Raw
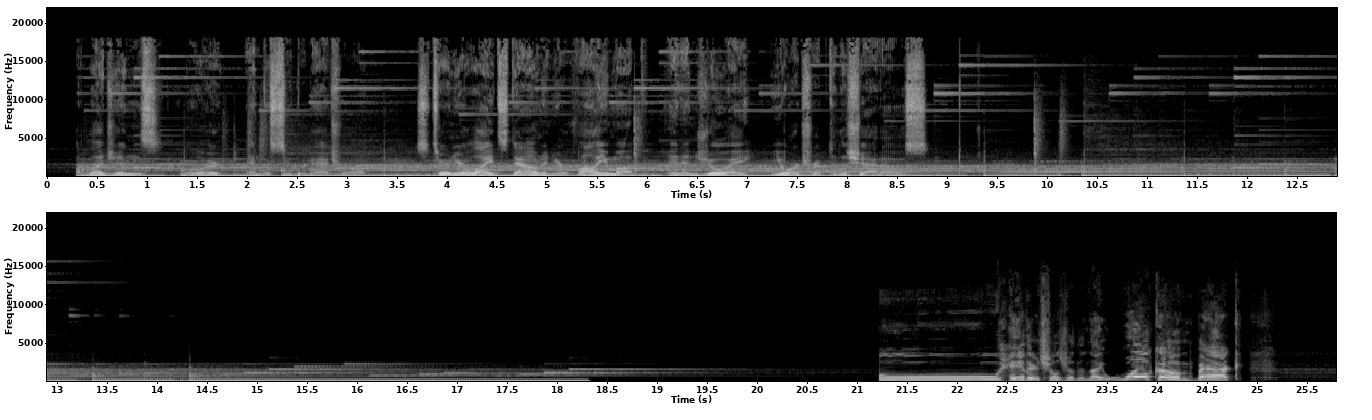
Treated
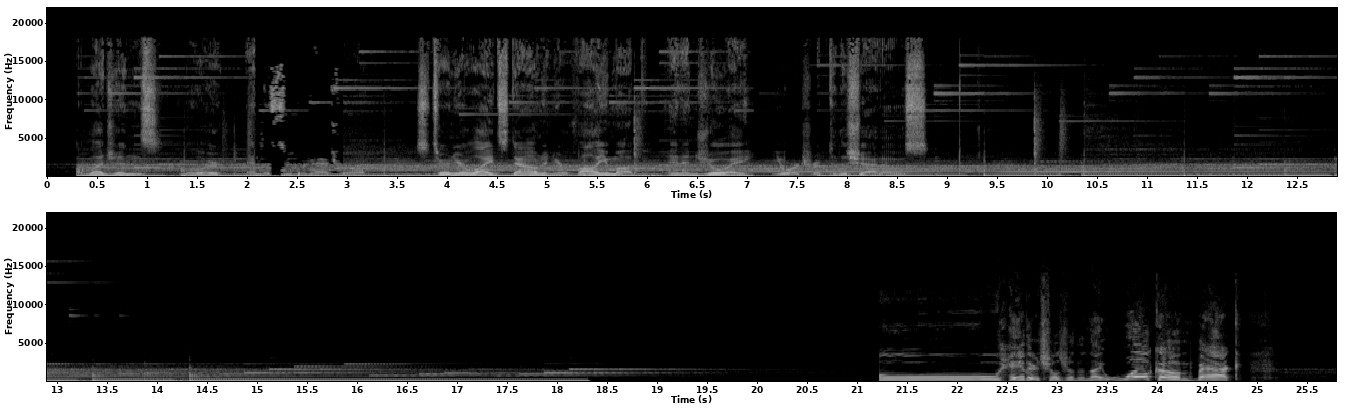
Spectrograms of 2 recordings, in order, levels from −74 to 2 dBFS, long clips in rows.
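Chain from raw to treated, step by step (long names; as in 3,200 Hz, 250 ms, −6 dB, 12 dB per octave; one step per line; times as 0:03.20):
0:02.09–0:02.97: spectral peaks only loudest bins 64
0:07.07–0:07.71: three-way crossover with the lows and the highs turned down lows −16 dB, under 360 Hz, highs −17 dB, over 2,900 Hz
level −6.5 dB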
